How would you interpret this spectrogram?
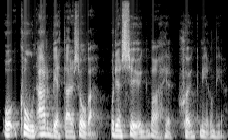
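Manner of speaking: usual speaking voice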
